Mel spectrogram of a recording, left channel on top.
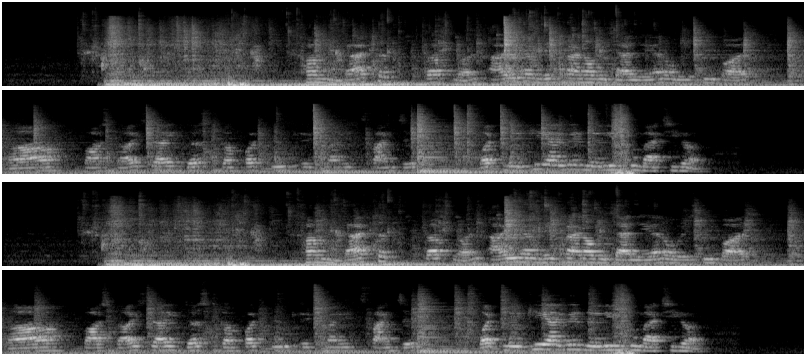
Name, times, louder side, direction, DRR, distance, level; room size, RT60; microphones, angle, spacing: Water / Bathtub (filling or washing), 0.7-6.7, left 2 dB, 20° left, 1.0 m, -40 dB
sound 1, 1.0-14.3, left 1 dB, 60° left, 0.7 m, -26 dB
voice 1, 3.0-3.9 4.2-7.5 8.1-12.2 12.8-15.0, right 4 dB, 70° right, 0.7 m, -24 dB
3.7 x 2.7 x 3.6 m
head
